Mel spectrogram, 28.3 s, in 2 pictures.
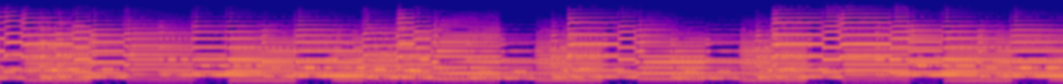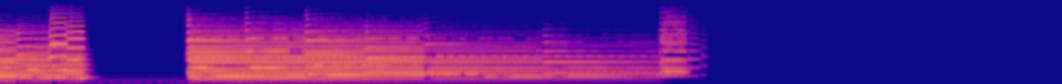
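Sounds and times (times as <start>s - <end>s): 
brass playing: 0.0s - 15.4s, 16.7s - 23.5s.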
